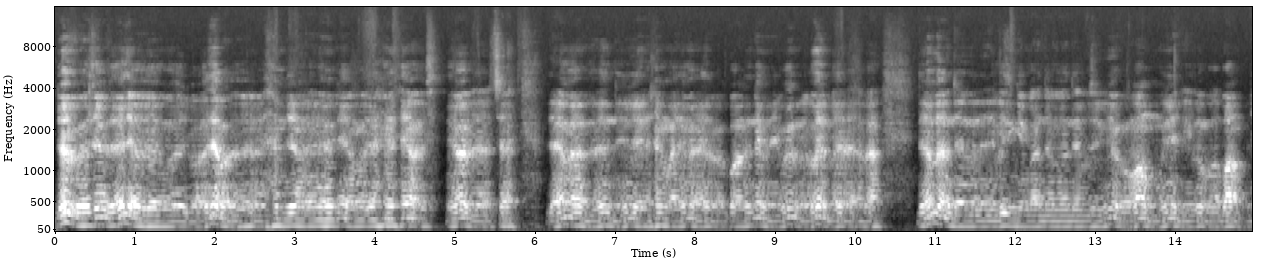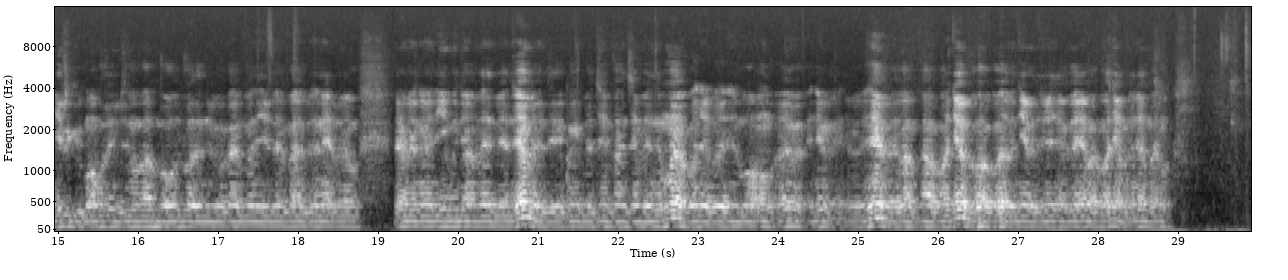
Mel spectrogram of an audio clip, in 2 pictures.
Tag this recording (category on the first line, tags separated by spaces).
Speech > Other
solo-crowd NT5 FR-AV2 indoor talking Tascam mumbo mumbling Rode Mumble XY unintelligible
